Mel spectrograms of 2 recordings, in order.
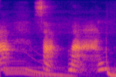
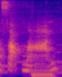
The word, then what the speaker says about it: สมาน: ประสงค์ กับ สละ และ คำ ว่า มอนอ มา จะ ต้อง อ่าน แบบ มี หอ น้ำ เข้า ไป ด้วย ดัง นั้น คำ นี้ จะ อ่าน ว่า สมาน นะ คะ สมาน ต่อ ไป คำ นี้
